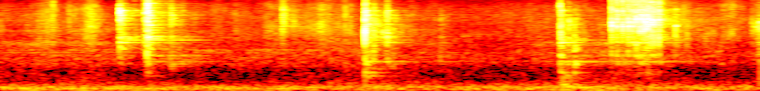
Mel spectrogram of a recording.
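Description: A bolt is threaded by hand into a threaded hole in the front brake rotor of a Subaru Legacy GT, giving quiet, scattered metallic clicks and light scraping ticks, with a brighter rattling burst near the end.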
